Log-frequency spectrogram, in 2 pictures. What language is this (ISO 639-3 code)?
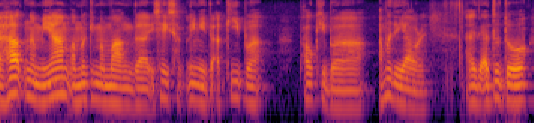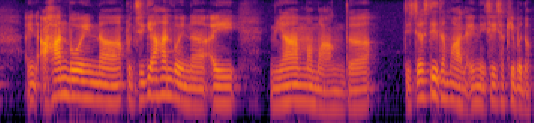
mni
